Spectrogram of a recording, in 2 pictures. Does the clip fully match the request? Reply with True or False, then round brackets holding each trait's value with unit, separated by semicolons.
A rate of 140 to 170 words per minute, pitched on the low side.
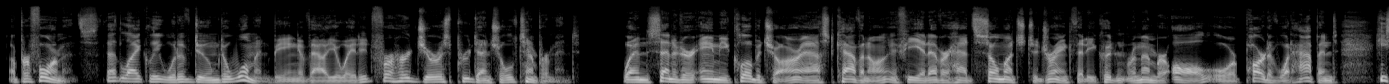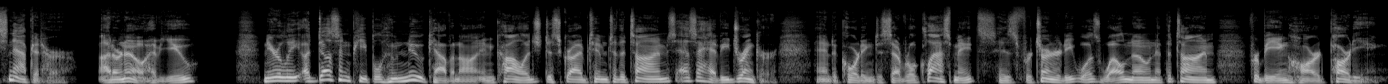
False (180 wpm; 110 Hz)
